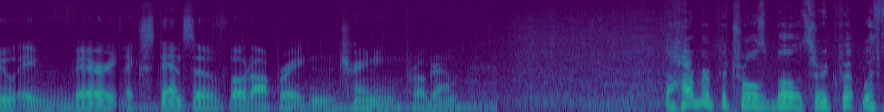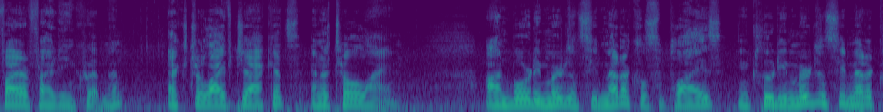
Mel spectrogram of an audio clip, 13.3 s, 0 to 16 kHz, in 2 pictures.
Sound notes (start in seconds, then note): 3.7 water splashing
